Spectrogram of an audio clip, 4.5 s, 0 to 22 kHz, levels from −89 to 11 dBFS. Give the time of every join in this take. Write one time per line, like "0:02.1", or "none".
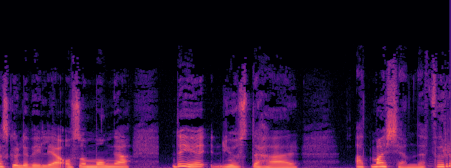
0:01.6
